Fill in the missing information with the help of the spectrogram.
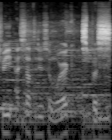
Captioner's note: laughing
